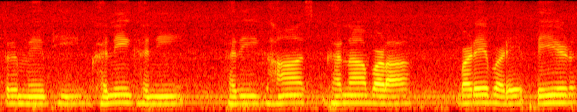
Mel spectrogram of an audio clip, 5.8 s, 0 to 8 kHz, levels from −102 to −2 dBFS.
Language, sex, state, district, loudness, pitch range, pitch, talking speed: Hindi, female, Maharashtra, Nagpur, -29 LUFS, 150-160 Hz, 155 Hz, 135 wpm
